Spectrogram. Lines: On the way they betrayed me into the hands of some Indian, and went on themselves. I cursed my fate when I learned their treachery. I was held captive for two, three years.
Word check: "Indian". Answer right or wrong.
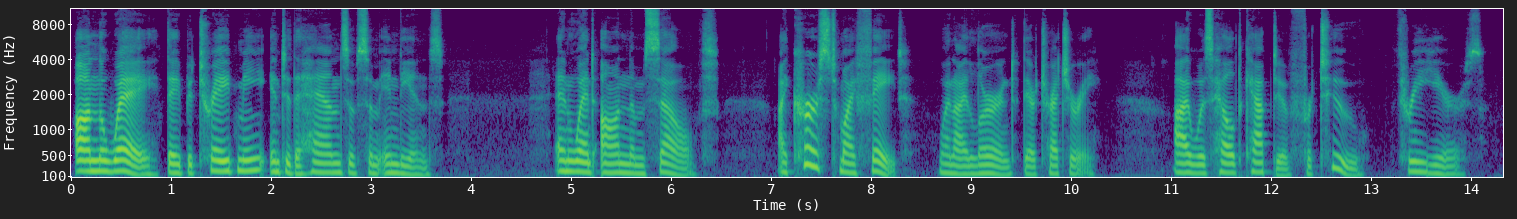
wrong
